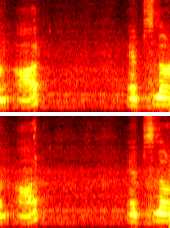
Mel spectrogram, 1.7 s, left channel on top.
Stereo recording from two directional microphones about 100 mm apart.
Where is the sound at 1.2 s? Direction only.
20° left (ahead or behind).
